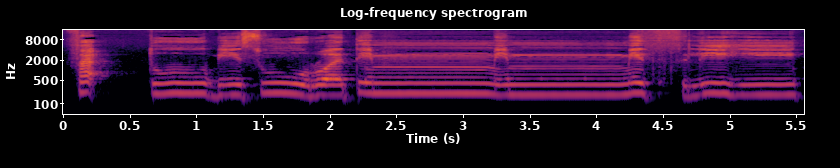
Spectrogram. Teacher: نون جو ہے میم کے اندر یہ چلا گیا · یہاں میم مشدد ہے, اکمل گریڈ کا ہم نے غنہ کرنا ہے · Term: ادغام تام بالغنہ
